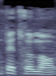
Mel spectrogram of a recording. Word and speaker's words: Pétrement: aiment la folie alors jean pétremand je prononce bien votre nom vous prononcer très bien mon prénom alors vous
